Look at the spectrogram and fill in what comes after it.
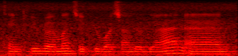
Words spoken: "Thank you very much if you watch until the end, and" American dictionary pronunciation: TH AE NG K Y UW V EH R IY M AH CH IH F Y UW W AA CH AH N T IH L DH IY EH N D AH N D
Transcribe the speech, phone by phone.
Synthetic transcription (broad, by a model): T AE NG K Y UW V EH R IY M AH CH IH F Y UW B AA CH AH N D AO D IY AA N AH N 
